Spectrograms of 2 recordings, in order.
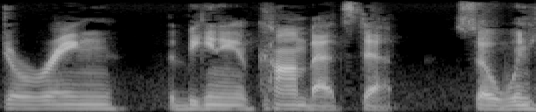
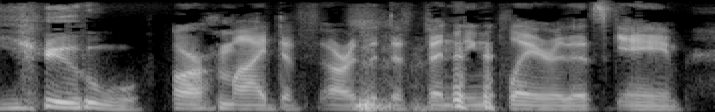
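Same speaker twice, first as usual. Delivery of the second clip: threatening, pointed, menacing tone. Explaining multiplayer Magic, the speaker demonstrates naming the defending player, menacing. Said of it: "glare at him menacingly and go".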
